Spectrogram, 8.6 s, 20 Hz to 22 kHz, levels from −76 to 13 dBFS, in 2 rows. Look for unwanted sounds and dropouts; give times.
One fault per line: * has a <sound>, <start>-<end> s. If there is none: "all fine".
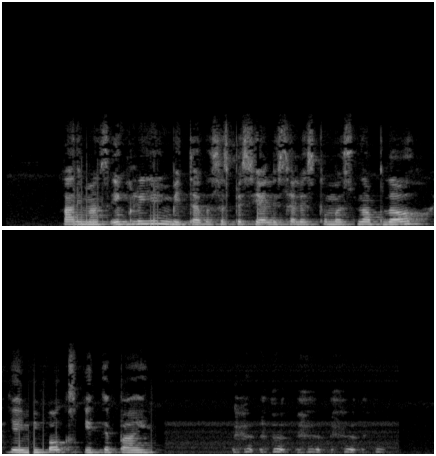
* has a dropout, 4.6-4.6 s
* has a cough, 6.6-8.2 s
